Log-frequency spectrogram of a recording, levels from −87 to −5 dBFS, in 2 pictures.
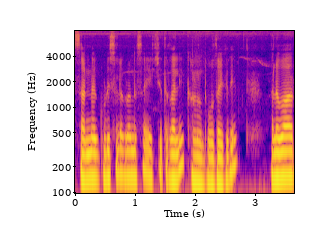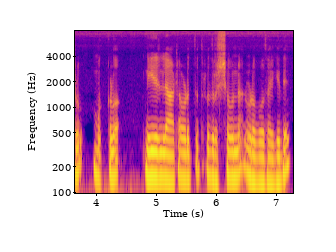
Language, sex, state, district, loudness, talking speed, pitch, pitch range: Kannada, male, Karnataka, Koppal, -15 LUFS, 100 wpm, 145 Hz, 140-155 Hz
